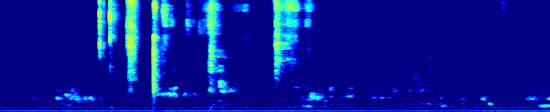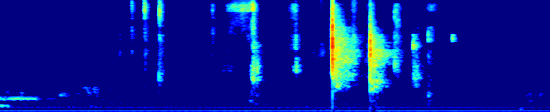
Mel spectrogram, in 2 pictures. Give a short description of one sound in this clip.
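Paper sheets rustle and flap as pages are turned.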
